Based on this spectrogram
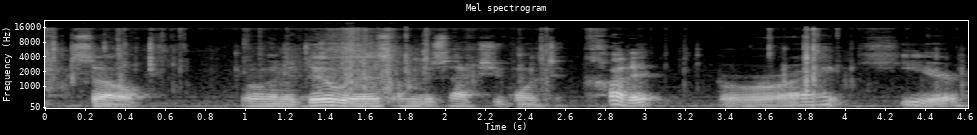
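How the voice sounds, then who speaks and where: At a moderate pace, a man speaks as noticeable background noise carries on behind him. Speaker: dumpster diving and scrap metal video creator. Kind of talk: casual tutorial unboxing. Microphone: camera's built-in microphone.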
